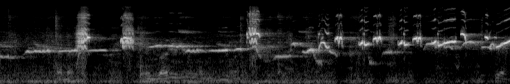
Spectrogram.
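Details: Oriental magpie-robin, agitated fighting song: long thin whistles and a few harsh bursts open, then an accelerating run of bright twisting whistled notes.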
